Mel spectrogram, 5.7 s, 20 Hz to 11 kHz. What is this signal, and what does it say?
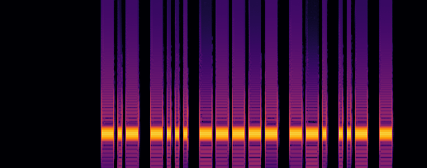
Morse code, heard as a keyed tone, about 22 wpm, 700 Hz. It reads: KB0GUT
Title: USA Call Signs Repeated 2x 22wpm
